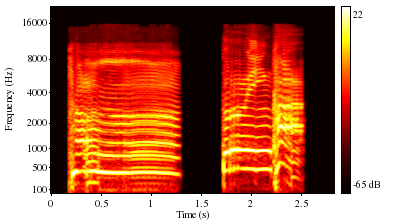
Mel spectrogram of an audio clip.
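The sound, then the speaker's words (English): Two cartoonish, high-pitched character voice calls from a Smash Bros video game: the first a steady, sustained cry, the second shorter and warbling upward with a brief break near its end, both loud against silence. “it's a couple of Yoshi's sound effects from Smash Bros”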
